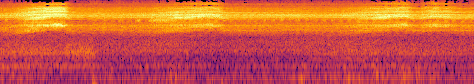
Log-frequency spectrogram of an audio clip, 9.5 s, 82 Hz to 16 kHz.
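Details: An unidentified male cicada, singing near a female in possible courtship, on 9 July 2022 at Fondón, Andalucía, Spain, gives high, harsh buzzing phrases that swell and fade every few seconds.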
